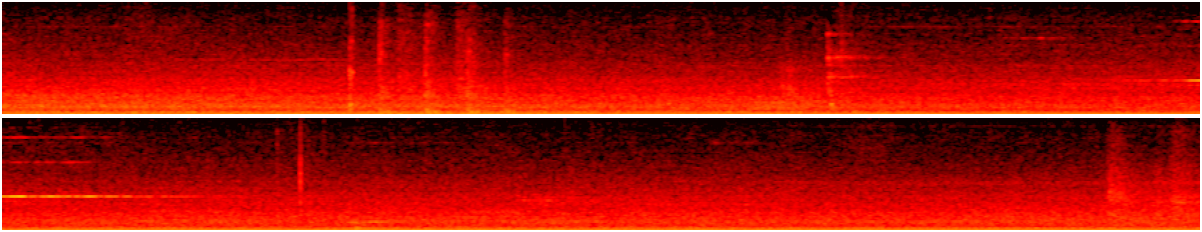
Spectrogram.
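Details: A steady low mechanical hum, like a vehicle or fan, runs throughout with a few faint clicks and no animal voice.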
